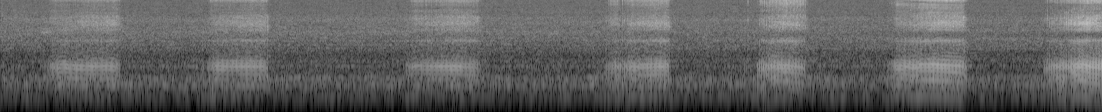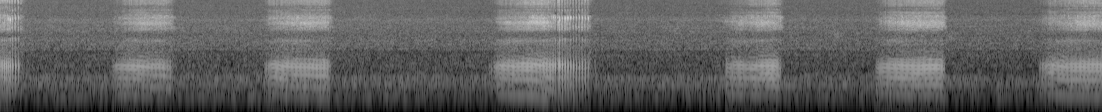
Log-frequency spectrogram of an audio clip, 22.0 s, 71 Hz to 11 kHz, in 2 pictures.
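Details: Sleeping pug snoring in steady rattling bursts, about 35 per minute.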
